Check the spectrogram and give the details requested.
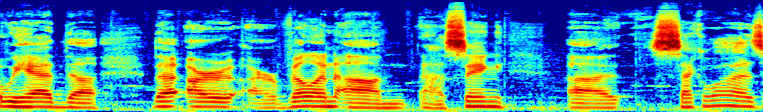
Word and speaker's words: Shekhawat: We love the fact that we had our villain, Singh Shekhawat is how you say his last name.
